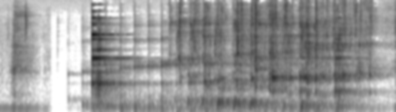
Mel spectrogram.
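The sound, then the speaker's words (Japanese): Red wine glugs from a bottle into a glass, opening with a bright clink followed by a steady gurgling, bubbling pour with rhythmic glugs, clear, with no talking. “赤ワインをいただいております”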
